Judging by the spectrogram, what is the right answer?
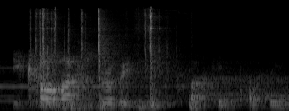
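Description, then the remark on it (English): A locked apartment door being tried: several sharp metallic clicks and rattles of a handle and latch in quick succession, over a humming, voice-like tone that continues after the rattling stops. “but Doug ignored it and tried the apartment door.”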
